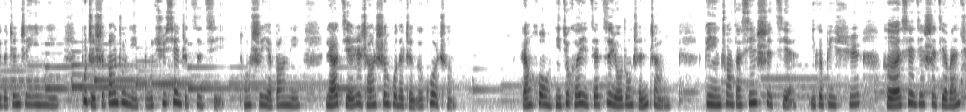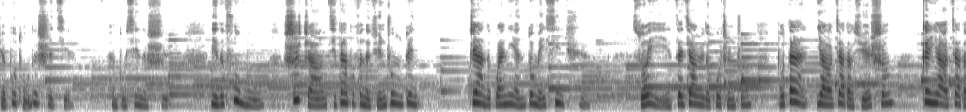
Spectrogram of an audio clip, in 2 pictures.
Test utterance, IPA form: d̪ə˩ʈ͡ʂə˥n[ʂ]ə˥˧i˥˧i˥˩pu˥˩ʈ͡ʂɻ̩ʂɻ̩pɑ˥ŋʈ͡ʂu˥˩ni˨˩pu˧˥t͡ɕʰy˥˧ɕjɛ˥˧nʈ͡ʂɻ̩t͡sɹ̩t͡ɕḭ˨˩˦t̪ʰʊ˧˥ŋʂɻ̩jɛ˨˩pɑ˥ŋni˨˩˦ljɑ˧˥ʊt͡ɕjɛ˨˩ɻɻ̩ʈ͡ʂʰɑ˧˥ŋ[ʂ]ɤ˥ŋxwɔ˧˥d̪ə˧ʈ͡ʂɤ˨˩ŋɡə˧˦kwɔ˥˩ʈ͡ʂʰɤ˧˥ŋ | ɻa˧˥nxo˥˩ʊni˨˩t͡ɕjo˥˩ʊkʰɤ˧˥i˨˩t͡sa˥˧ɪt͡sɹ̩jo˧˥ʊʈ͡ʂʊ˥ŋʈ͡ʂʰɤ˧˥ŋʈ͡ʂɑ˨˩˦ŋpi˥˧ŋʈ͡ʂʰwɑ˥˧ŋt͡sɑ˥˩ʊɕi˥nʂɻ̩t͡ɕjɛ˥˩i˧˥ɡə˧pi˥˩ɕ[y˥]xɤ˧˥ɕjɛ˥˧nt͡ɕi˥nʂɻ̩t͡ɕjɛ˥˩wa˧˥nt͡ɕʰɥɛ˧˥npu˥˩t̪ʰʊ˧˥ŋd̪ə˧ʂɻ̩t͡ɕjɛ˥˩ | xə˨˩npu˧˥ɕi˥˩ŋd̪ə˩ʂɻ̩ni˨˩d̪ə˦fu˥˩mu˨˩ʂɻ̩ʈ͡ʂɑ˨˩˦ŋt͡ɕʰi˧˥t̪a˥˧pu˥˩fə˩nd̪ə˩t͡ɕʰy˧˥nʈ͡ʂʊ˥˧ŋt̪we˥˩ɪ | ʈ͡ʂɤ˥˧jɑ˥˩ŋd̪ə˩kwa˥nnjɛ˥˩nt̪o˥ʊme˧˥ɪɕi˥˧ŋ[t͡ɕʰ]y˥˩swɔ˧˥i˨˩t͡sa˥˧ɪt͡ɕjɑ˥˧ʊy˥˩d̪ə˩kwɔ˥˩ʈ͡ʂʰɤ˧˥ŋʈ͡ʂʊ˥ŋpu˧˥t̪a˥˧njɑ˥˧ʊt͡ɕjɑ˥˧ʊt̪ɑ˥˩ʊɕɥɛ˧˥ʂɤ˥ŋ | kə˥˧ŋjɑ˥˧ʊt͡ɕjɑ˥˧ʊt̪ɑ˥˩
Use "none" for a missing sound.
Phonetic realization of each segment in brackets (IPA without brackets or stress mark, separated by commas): ʈ͡ʂ, ʂ, y˥, t͡ɕʰ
